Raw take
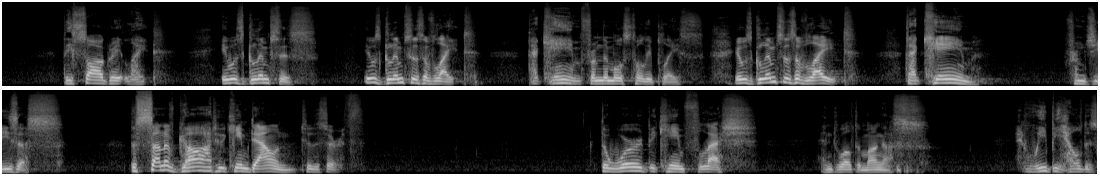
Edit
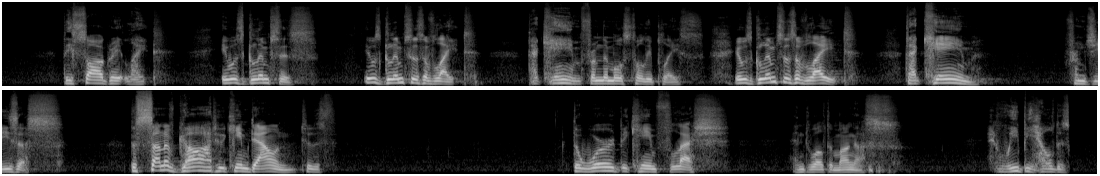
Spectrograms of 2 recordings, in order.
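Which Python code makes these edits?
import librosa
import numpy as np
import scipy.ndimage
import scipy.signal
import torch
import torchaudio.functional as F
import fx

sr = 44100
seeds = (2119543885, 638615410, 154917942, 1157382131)

y = fx.edit(x, sr, fx.cut(start_s=14.18, length_s=0.28), tone=tone)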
